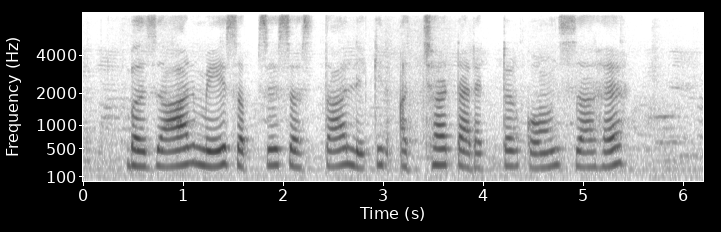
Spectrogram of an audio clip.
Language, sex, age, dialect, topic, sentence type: Hindi, female, 18-24, Marwari Dhudhari, agriculture, question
